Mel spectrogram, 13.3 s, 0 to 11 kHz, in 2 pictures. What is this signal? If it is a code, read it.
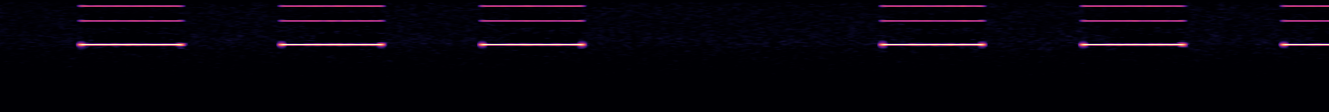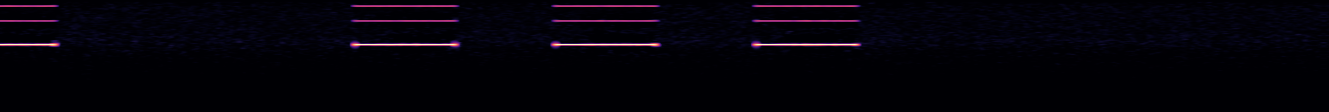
Alarm pattern, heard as an alarm's beeps, played three times, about 3100 Hz. Temporal three. Smoke or fire, evacuate.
